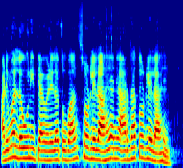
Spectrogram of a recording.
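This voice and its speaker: A woman's voice: mid-range voice, fairly even intonation, fairly quick. A woman reciting verses from a religious scripture and then retelling each passage in plain everyday speech. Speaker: scripture reader.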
